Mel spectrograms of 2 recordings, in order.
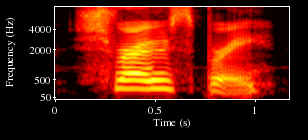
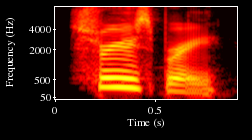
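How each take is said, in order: First: The first vowel is an oh sound. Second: The first vowel is a long oo. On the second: "with the long oo, the oo vowel"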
